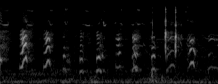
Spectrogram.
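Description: A puppy at home, during a recall training session, gives a quick series of high yips and short barks, fairly close but faint, with no talking.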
